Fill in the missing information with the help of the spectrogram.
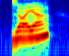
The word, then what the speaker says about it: Xolla: I guess it's pronounced Zoya Wool. So X-O-L-L-A.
